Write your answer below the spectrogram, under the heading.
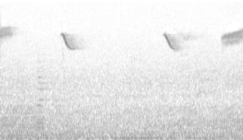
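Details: Four loud high notes from a Dark-grey bush chat sitting on a deodar twig at Jabbarkhet sanctuary, western Himalaya: whistles and steeply falling slurs spaced irregularly across three seconds, quiet background.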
